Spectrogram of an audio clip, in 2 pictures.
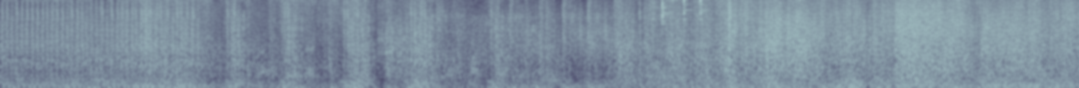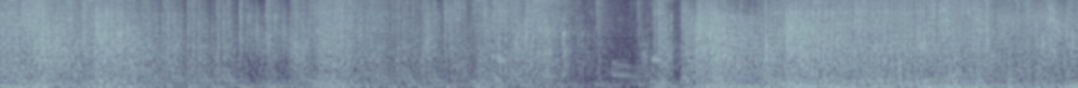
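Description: Rapid gunfire crackles and pops.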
